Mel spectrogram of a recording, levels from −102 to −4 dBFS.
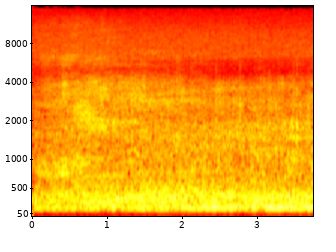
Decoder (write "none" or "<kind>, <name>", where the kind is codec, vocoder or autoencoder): none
